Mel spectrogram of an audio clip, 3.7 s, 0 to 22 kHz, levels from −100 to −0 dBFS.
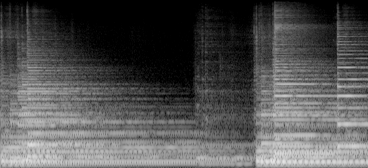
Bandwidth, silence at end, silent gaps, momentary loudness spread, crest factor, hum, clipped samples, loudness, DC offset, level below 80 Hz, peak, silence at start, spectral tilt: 16 kHz; 0 s; none; 16 LU; 16 dB; none; under 0.1%; -20 LUFS; under 0.1%; -44 dBFS; -2 dBFS; 0 s; -7 dB/octave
